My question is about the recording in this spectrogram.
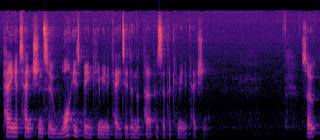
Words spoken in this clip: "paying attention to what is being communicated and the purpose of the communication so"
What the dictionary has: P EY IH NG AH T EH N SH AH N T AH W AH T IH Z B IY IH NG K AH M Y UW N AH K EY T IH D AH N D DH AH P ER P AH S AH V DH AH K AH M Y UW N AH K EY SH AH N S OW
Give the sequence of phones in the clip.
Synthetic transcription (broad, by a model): P EY IH NG AH T EH N SH AH N T AH W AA T IH Z B IY IH NG K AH M Y UW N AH K EY T IH D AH N DH AH P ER P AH S AH V DH AH K AH M Y UW N AH K EY SH AH N S OW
